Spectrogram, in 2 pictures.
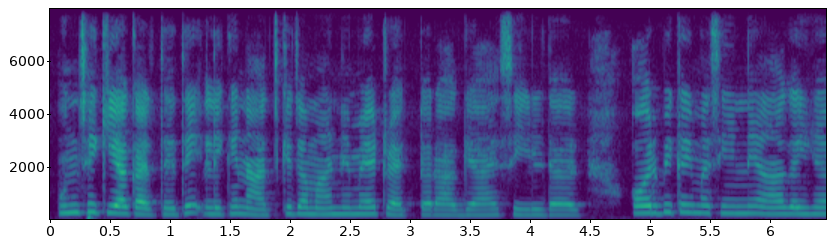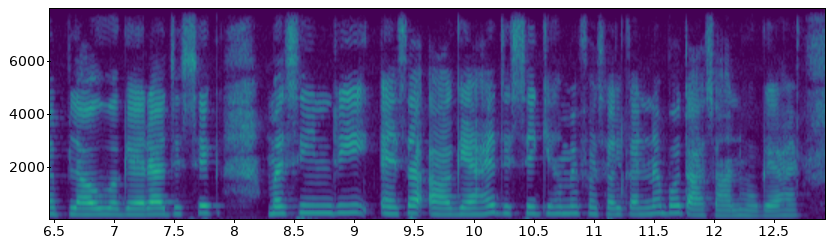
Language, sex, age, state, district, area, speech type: Hindi, female, 45-60, Madhya Pradesh, Bhopal, urban, spontaneous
